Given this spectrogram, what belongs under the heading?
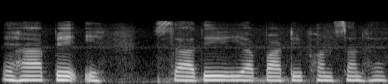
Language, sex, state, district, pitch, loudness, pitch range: Hindi, female, Jharkhand, Garhwa, 190 Hz, -15 LUFS, 180-195 Hz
